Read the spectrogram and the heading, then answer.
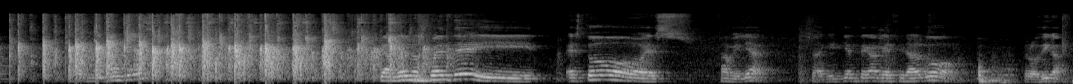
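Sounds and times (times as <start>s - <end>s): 
audience applause: 0.0s - 4.6s
speech: 3.8s - 10.7s.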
